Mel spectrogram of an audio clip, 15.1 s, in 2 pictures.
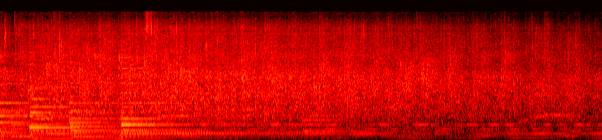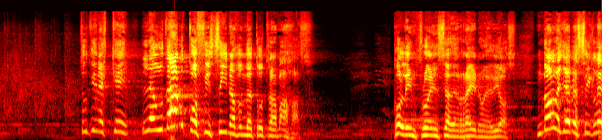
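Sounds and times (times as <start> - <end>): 
audience applause: 0.0 - 9.0
speech: 8.6 - 11.5, 12.5 - 15.0.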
